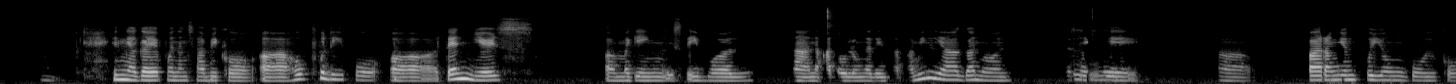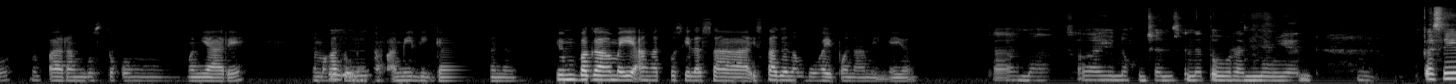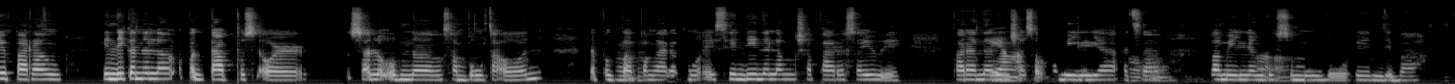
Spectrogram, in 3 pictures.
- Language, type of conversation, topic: Filipino, unstructured, Paano mo nakikita ang sarili mo pagkalipas ng sampung taon?
- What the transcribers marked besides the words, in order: static; distorted speech; other background noise; tapping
